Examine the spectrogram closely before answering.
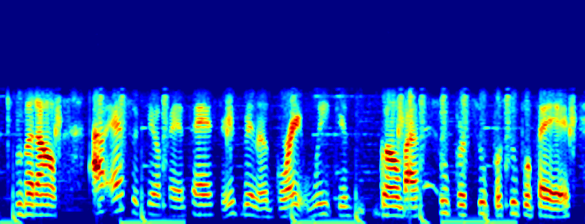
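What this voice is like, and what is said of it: Slightly out of breath. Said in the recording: “I'm a little out of breath. I was dancing during the whole last song”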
